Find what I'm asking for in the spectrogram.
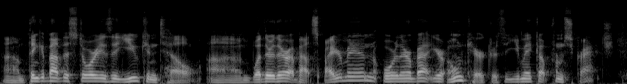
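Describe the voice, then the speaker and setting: A man's voice: mid-range voice, lively intonation, brisk. A man doing a friendly, encouraging storytime reading for children, with casual asides.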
